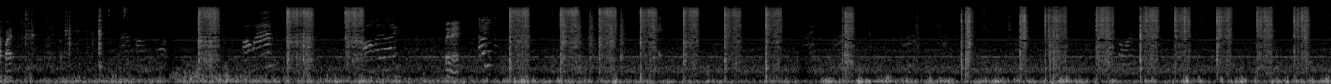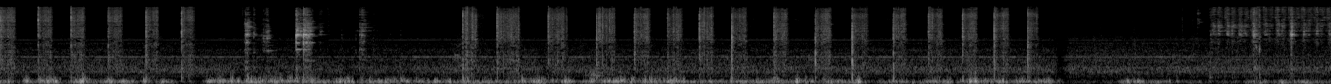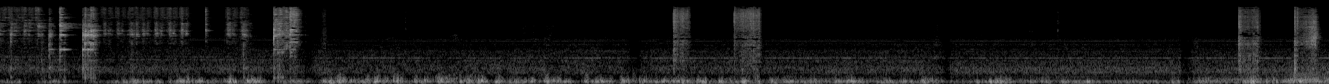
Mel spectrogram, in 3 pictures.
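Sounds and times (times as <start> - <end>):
welding arc crackling: 1.8 - 4.0, 4.8 - 17.0, 17.8 - 23.9, 25.4 - 29.7, 33.3 - 34.3, 39.0 - 39.9.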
